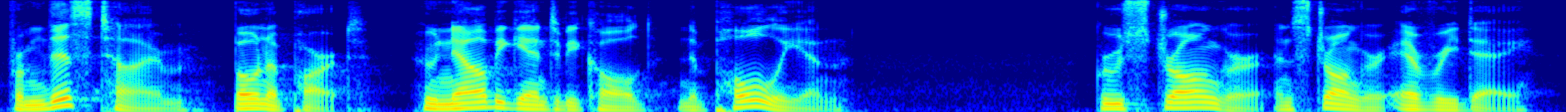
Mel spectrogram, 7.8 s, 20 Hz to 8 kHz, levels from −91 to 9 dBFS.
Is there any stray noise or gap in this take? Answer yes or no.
no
